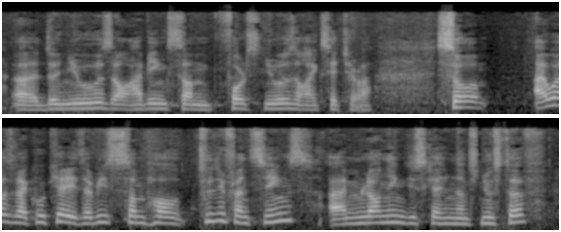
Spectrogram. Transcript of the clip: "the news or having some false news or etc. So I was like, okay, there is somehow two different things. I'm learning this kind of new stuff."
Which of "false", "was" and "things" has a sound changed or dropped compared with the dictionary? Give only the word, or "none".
none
